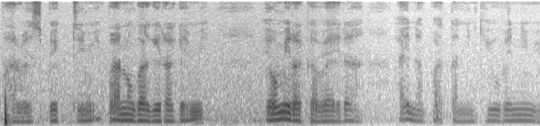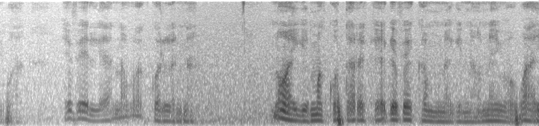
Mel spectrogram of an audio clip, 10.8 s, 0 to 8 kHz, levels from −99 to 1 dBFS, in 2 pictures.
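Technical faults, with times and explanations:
There are no technical faults in this speech clip. Room noise sits about 16 dB below the speech, the call microphone processing leaves nothing above 8 kHz, and the level changes around 3 s and 6.5 s come from the talker moving relative to the microphone.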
